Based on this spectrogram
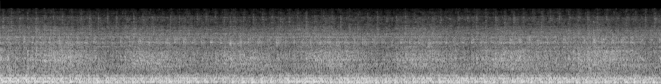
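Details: Suzuki Djebel 200 single-cylinder at idle: uneven, rough clatter over the exhaust beat, abnormal engine noise, cause unknown.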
